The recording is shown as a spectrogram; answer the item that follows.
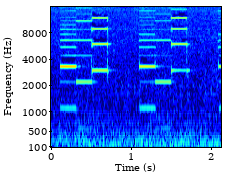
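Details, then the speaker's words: Philips Avalon cordless wireless fetal monitor: the transducer's "find" locator chime, two short repeating electronic chime patterns. It calls the patient back to the room when fetal heart rate or toco contraction monitoring is lost. "we want to let the patient know that that's how we're going to communicate with them and ask them to come back to the room when we when they hear that little chime"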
